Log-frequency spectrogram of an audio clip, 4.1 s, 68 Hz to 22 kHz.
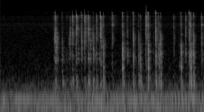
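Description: A pastel dust silver D84 mechanical keyboard with plastic keycaps, resting on a bedspread, is typed on continuously with fingertips and long nails. After about a second of only a low hum, quick clacky key taps follow one another over that steady low background, with bright clicky tops.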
